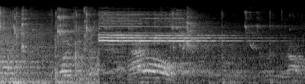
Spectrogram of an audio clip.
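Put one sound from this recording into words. A referee's whistle blows one short, shrill blast.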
